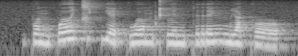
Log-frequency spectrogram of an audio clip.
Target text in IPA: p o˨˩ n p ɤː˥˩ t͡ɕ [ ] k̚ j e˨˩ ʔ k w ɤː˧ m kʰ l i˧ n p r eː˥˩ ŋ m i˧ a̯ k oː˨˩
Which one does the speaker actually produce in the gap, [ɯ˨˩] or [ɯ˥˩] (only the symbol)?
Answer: ɯ˥˩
